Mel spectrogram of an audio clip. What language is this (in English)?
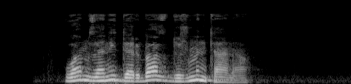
Central Kurdish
